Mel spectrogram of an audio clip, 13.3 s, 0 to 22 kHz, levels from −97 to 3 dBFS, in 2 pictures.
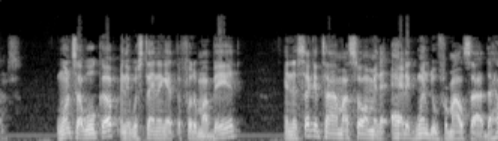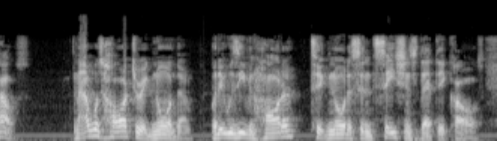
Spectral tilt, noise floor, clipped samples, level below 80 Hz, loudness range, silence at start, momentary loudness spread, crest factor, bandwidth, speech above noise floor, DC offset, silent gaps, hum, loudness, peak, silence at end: -4 dB/octave; -51 dBFS; under 0.1%; -44 dBFS; 2 LU; 0 s; 6 LU; 14 dB; 11 kHz; 35 dB; under 0.1%; none; none; -16 LUFS; -2 dBFS; 0 s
